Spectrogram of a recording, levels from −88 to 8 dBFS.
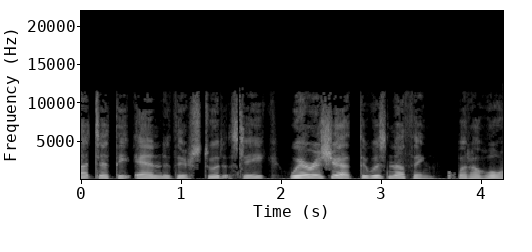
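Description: At 1.56 to 1.64 s and again at 3.67 to 3.75 s the speech skips forward, and each time roughly 80 ms of garbled output follows, heard as a chirp, a noise burst or a brief dropout. That span is about three frames of 26.1 ms, which points to a broken MP3 bit reservoir as the likely cause. Frames were lost, so the frames after each cut reached back for borrowed data and decoded bytes belonging to other frames instead.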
